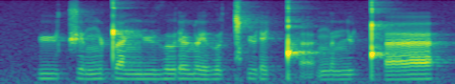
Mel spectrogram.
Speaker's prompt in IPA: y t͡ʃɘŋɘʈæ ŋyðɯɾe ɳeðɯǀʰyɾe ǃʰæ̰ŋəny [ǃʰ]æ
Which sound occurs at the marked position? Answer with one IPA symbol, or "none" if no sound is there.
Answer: ǃʰ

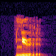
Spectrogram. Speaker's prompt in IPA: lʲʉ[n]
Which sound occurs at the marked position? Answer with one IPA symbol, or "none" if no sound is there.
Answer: r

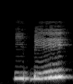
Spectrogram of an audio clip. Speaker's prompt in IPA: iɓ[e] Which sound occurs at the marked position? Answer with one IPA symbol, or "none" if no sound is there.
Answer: e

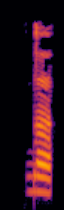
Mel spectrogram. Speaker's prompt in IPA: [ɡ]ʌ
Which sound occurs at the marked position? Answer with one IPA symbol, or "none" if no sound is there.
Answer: ɡ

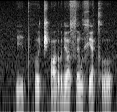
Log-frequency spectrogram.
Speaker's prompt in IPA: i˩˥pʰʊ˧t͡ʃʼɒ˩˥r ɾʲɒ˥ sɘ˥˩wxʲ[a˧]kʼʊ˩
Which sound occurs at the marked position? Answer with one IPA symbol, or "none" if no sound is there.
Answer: a˧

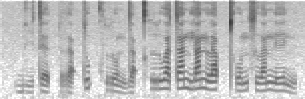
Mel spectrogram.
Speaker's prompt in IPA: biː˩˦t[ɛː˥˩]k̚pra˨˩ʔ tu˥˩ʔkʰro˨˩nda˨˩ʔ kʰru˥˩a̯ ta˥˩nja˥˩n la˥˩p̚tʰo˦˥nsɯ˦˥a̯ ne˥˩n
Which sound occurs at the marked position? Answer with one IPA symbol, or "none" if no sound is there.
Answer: ɛː˨˩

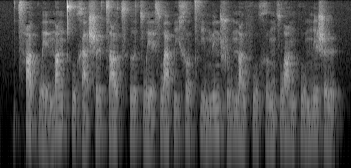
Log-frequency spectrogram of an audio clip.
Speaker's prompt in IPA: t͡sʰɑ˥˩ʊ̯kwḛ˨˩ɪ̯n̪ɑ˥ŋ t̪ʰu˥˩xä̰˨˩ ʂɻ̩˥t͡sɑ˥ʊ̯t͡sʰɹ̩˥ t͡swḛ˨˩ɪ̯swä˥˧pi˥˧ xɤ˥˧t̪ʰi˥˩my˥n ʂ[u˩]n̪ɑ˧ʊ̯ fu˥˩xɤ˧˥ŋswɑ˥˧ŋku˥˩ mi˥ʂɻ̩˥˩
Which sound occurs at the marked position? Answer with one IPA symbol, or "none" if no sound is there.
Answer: u˧˥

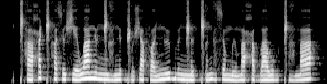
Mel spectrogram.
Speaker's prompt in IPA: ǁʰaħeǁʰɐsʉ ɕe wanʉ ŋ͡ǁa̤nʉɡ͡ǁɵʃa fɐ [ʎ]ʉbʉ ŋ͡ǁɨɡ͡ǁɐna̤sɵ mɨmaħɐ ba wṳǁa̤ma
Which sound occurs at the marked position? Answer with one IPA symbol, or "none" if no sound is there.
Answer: ɲ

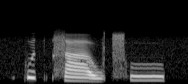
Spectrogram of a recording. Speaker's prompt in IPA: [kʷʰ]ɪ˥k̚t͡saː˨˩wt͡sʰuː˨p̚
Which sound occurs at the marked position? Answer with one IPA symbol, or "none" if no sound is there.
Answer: kʷ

